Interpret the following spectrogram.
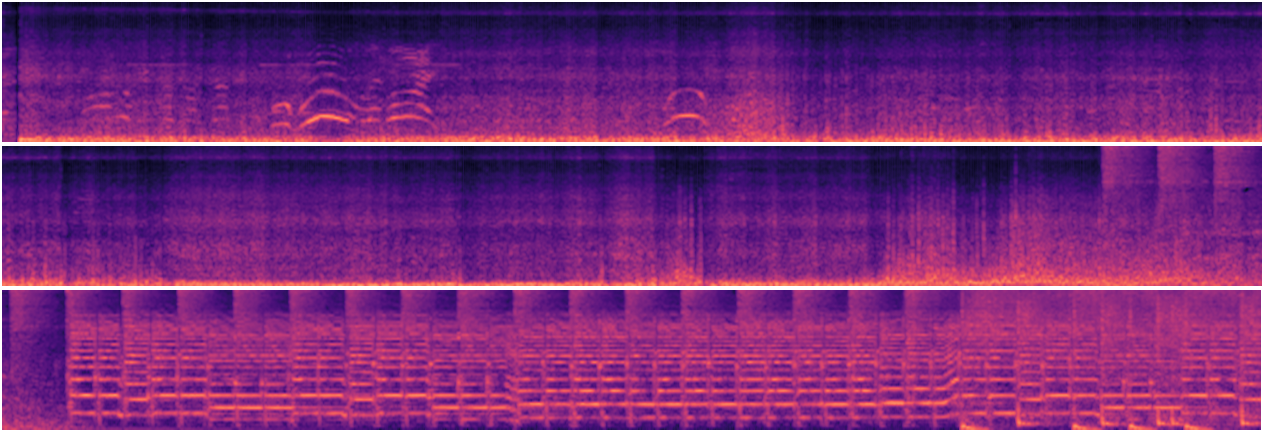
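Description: Steady low roar of aircraft engine and wind inside a small skydiving jump plane's cabin, with faint voices. About three-quarters of the way in it cuts abruptly to rock music with electric guitar.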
